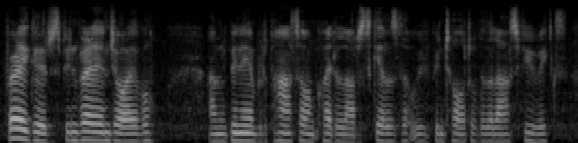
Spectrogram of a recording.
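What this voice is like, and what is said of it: County Down Northern Irish accent. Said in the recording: “No, it would not. No, it's a County Down accent.”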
